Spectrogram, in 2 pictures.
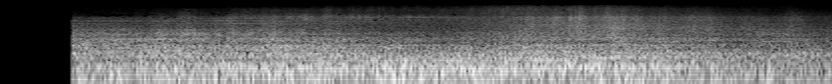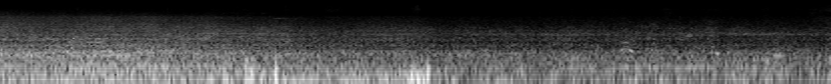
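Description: Jet engines of a twin-engine widebody airliner passing low overhead on landing approach: a loud roar that cuts in just under a second in, is strongest a few seconds later, then fades slowly as the plane moves away.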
